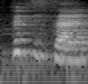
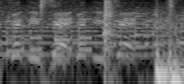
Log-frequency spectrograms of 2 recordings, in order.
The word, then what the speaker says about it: 50 Cent: So usually what a native speaker would do is actually the tongue would move as if you were going to pronounce the T, but then it is withheld, okay?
